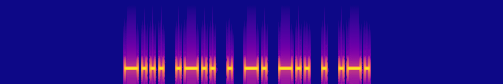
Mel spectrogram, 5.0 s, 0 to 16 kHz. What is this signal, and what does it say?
Morse code, heard as a keyed tone, about 27 wpm, 690 Hz. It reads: BLENDER
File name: Easy Words - Speed-Racing with Hints - 22wpm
